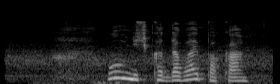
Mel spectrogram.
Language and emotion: Russian, neutral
